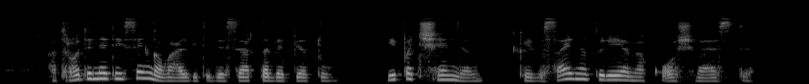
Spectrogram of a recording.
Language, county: Lithuanian, Šiauliai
